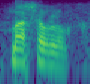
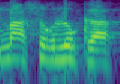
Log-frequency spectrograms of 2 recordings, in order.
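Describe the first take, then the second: First: The word ends without the final vowel. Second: The word ends with a final vowel sound.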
